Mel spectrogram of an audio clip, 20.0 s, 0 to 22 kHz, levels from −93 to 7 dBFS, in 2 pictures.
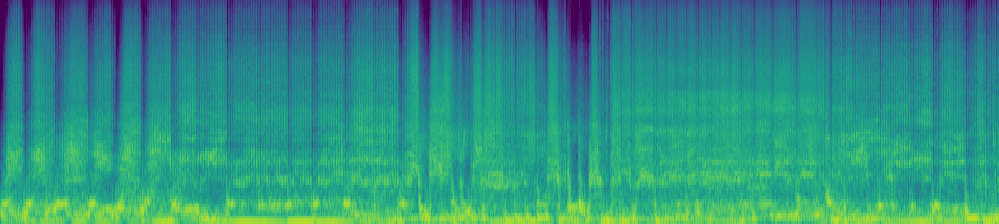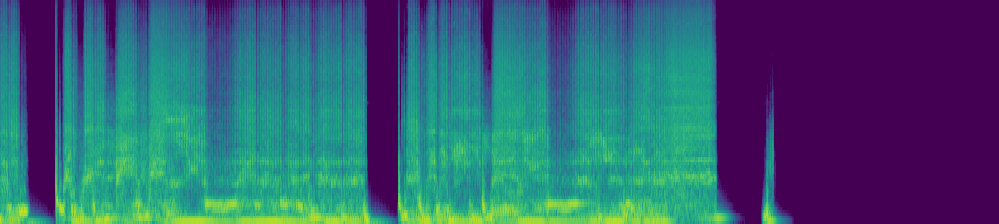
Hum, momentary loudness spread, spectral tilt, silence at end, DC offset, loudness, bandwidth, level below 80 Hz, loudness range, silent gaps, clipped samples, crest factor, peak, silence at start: none; 2 LU; -5 dB/octave; 2.25 s; under 0.1%; -14 LUFS; 19.5 kHz; -16 dBFS; 3 LU; 17.43-17.60 s; under 0.1%; 10 dB; -2 dBFS; 0 s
